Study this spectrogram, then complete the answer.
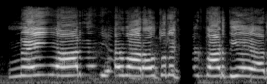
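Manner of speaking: high loud whine; whining despair. Real, not acted. Gamer just killed by the ghost, whining despair. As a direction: moan at losing.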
